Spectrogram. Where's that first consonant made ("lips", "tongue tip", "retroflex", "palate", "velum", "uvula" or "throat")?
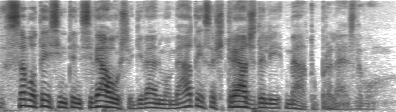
tongue tip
